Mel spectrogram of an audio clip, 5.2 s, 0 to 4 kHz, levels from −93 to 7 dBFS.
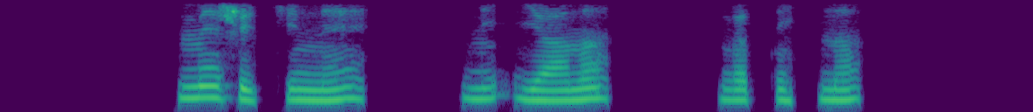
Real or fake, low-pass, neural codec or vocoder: real; 3.6 kHz; none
